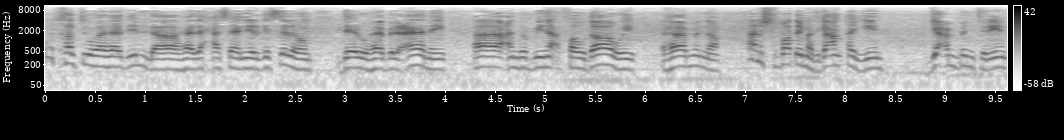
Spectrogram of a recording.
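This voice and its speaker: Noticeable background noise sits under a man speaking at a high pitch. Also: moderate pace. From Algeria. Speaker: vlogger. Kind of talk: casual vlog monologue. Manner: animated.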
